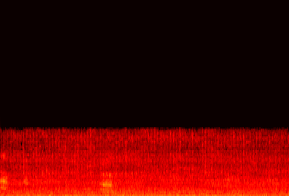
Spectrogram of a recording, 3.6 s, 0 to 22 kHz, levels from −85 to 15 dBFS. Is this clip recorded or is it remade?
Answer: remade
